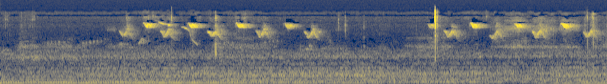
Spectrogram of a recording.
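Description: Birds chirping: two runs of short, high chirps, several a second, one starting about a second in and another near the end, over a steady low background hum.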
